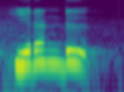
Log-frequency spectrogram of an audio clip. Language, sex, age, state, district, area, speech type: Tamil, male, 18-30, Tamil Nadu, Tiruvannamalai, urban, read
